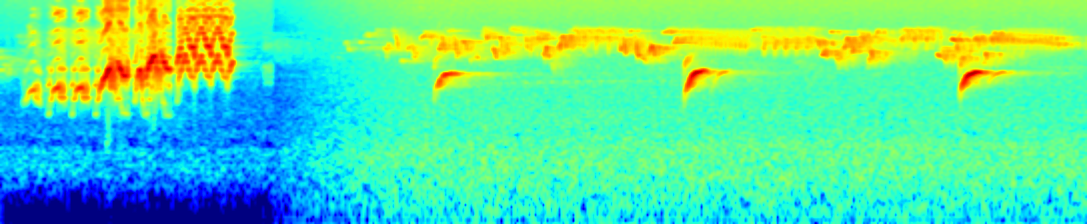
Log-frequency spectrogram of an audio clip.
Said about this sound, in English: That beautiful, reedy whistle of the Swainson's thrush.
